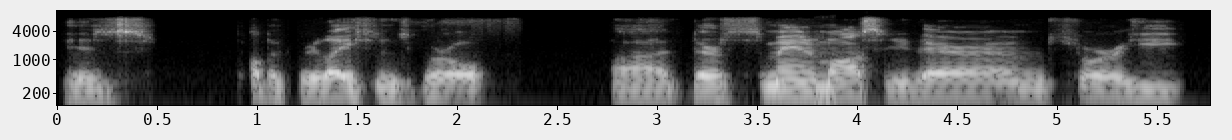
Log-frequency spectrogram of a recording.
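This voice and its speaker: A man from Virginia, a tint shop owner being interviewed on a podcast, talking in halting, restarting bursts as he tells stories. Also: sits low, completely flat delivery, no echo, lo-fi sound. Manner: halting, restarts often, storytelling.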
